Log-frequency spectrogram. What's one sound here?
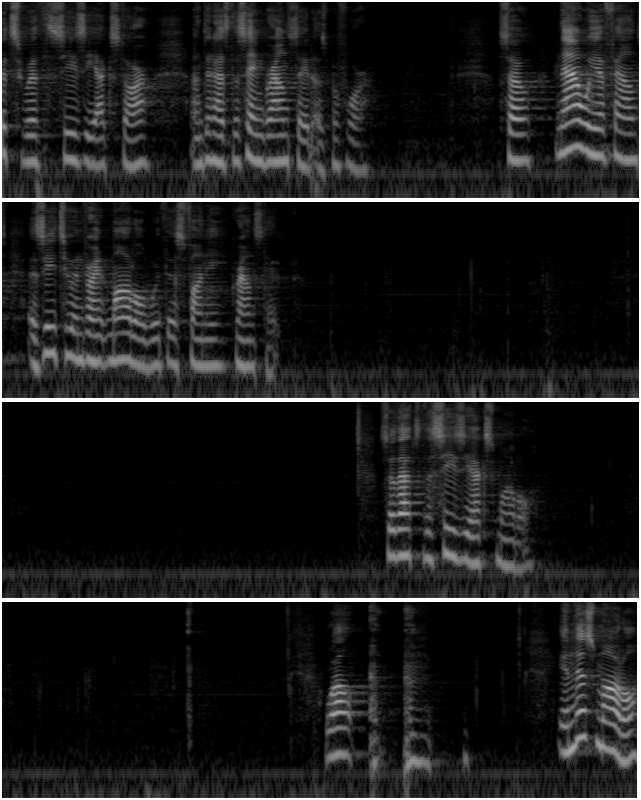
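An elderly man lectures calmly through a microphone, with pauses.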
